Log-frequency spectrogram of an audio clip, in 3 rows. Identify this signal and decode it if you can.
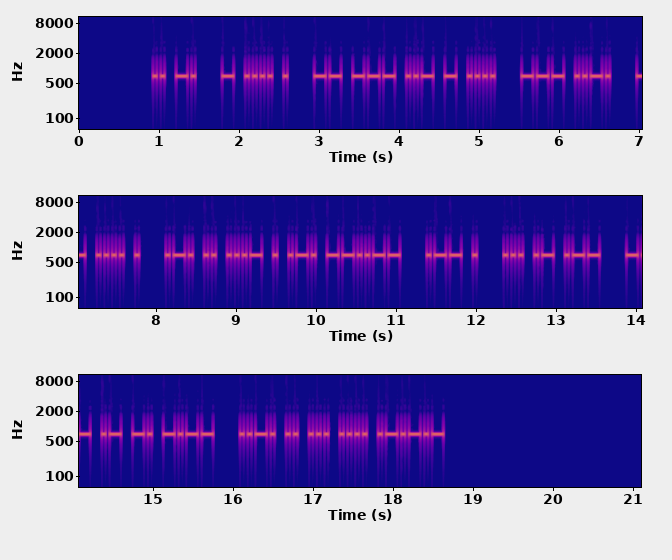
Morse code, heard as a keyed tone, about 25 wpm, 700 Hz. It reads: IN THE MOUTH OF THE RIVER, WE SAW MANY FISH.
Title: Sentences from Top 1500 Words 25wpm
